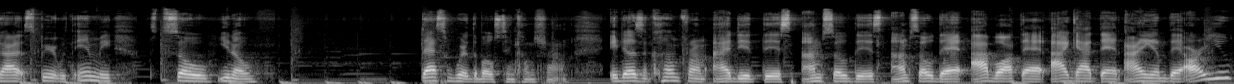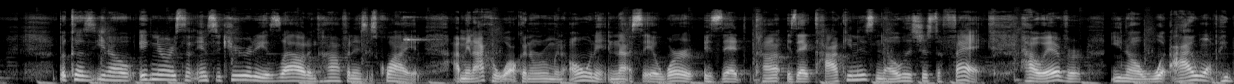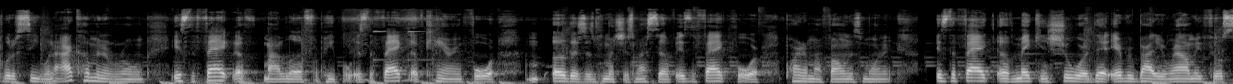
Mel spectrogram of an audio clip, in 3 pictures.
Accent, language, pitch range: American, English, 130-165 Hz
